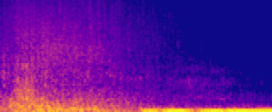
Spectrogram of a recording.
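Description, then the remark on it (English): A loud, roaring fireball blast at the MGM Grand Hotel in Las Vegas, fueled by wallpaper, PVC piping, glue and plastic mirrors and racing across the gaming area, with a broad crackling rush that fades over a couple of seconds into a deep, sustained low rumble. No voices are heard. “The resulting fireball, fueled by wallpaper, PVC piping, glue, and plastic mirrors on the walls, raced across the gaming area at an incredible rate of speed and blew out of the main entrance on the west side of the hotel towards the Las Vegas Strip.”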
